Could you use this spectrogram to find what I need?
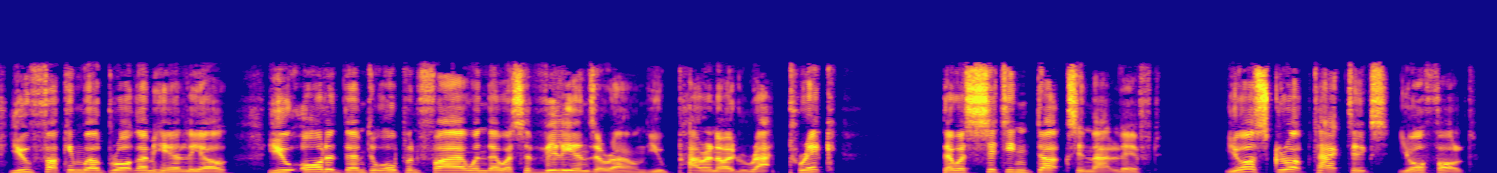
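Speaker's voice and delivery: high, loud furious tirade; angry shout. A narrator's reading. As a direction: tear into him, yelling. Susie yelling back at Leol.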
